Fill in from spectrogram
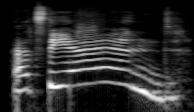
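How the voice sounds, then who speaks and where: A woman streamer reading a horror visual novel aloud and reacting to it in an expressive, casually sweary way. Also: extremely high pitch. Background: game music.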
